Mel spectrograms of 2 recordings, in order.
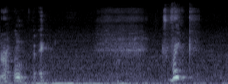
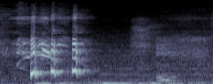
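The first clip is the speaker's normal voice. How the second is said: wheezing high-pitched laughter; high breathless laugh. Real, not acted. Laughing at her own advice to her friend, helplessly.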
